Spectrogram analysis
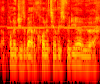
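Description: Talking at a racing clip in a mid-range, fairly monotone voice, a man gives an informal, slightly hesitant live demo as an amateur radio operator. He's at a radio station desk indoors, captured on a handheld phone with a noisy background.

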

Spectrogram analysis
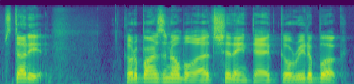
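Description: Thirties male podcast host, emphatic swearing monologue, lowish smooth voice, close dry headset sound. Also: a little fast, a bit bright, dry recording. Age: 30s. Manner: profane, emphatic, rambling. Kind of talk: casual advice monologue. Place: hotel room at night, indoors. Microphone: headset mic.

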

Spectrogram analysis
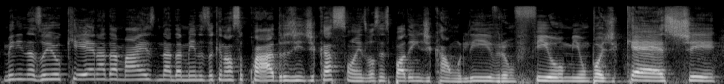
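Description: A woman's voice: on the low side, steady tone, normal speed, hardly any pauses. A woman with a Brazilian accent hosting a podcast in casual, joking chat. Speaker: podcast host.

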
